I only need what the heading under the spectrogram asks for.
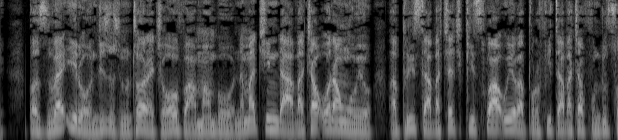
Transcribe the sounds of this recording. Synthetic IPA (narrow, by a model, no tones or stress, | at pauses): pazuʋaʔiɾo̞ndiʐo̞ʐino̞tauɾad͡ʒe̞ɦo̞vʱamambo̞namat͡ʃindaʋat͡ʃaʔoɾamwo̞jo̞ | ʋapristaʋat͡ʃat͡ʃkiswauje̞ʋapro̞fitaʋat͡ʃavunduːt͡swa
